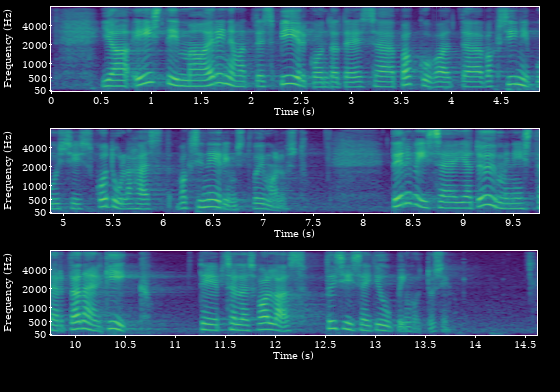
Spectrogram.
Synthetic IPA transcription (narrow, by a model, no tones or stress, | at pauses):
jɑʔe̞ːst̪imɑːe̞ɾine̞vɑt̪ːˑe̞spiːrko̞nd̪ɑd̪̥e̞spɑkːˑuvɑd̪̥vɑksiːnipusʲːisko̞d̪ulæɦest̪vɑksine̞ːɾimist̪vɤjmɑ̰lʔṵst̪ | t̪e̞rvisejɑt̪ø̞ːminist̪e̞rt̪ɑne̞lkiːkː | t̪e̞ːb̥se̞lːe̞svɑlːɑst̪ɤsʲise̞jd̪̥jɤwpiŋɡ̥ut̪ːˑusi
